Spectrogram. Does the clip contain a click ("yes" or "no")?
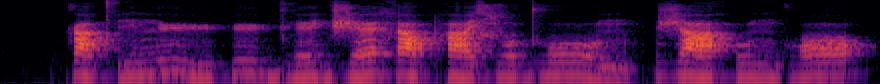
no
